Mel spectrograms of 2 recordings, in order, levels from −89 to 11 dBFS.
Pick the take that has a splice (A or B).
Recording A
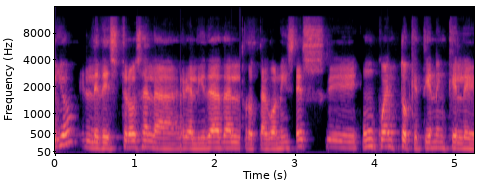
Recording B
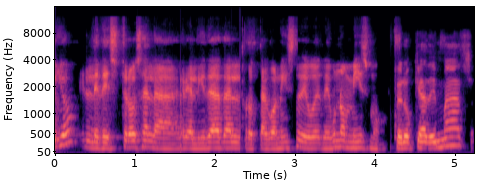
B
